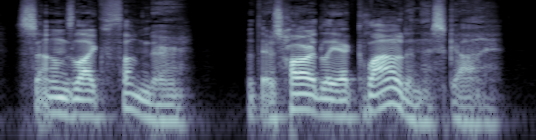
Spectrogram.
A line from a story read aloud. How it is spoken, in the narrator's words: Shaking his head, he muttered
